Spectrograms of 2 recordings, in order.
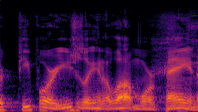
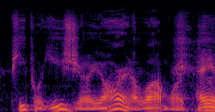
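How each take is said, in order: First: Said in the usual way. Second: "are" swooping up in pitch; stress on ARE. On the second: Retold or imitated. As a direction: lean on "are" in retold disbelief. Lifeguard repeats it, emphasizing are.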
